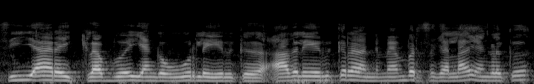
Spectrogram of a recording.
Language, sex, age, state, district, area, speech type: Tamil, female, 60+, Tamil Nadu, Coimbatore, urban, spontaneous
